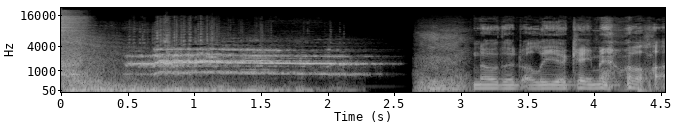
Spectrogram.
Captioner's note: rooster crowing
